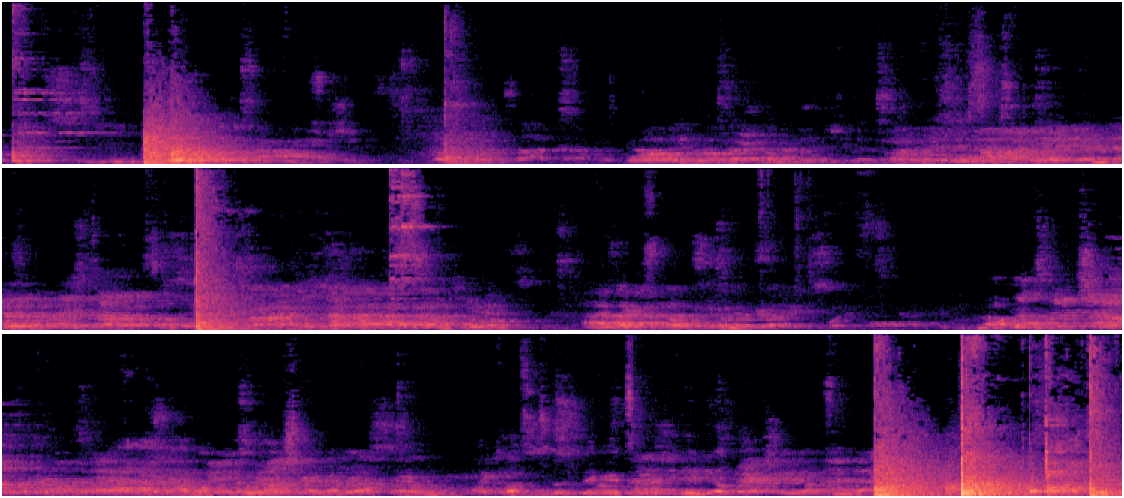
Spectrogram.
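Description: Axes thud into wooden targets.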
